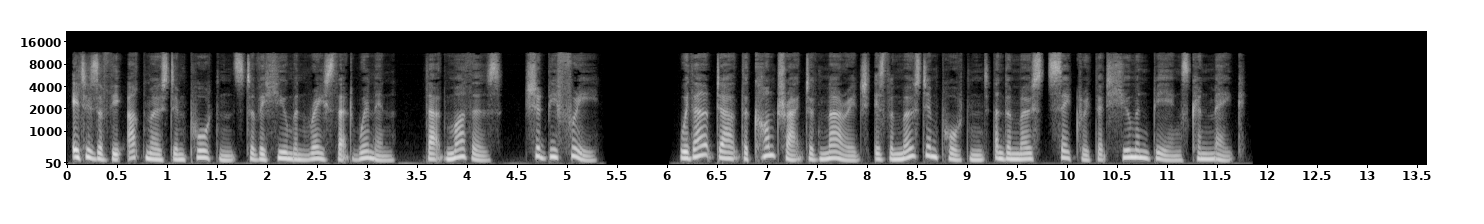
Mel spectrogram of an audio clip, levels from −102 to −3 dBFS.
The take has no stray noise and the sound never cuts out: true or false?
true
